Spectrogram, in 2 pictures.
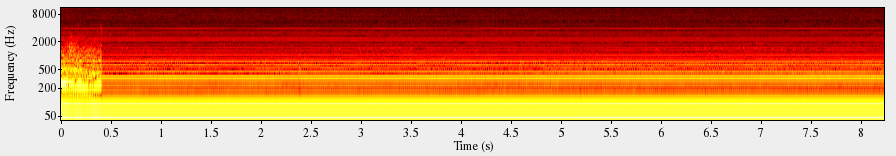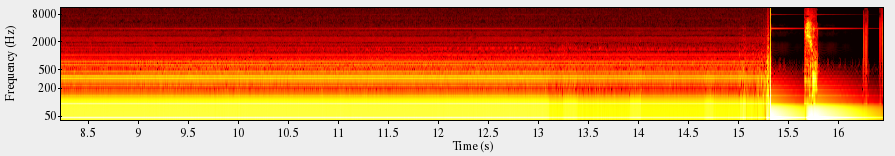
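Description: Loud, steady electrical mains hum: a low buzz with many even overtones. It ends about fifteen seconds in with a sharp click and a short dropout.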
